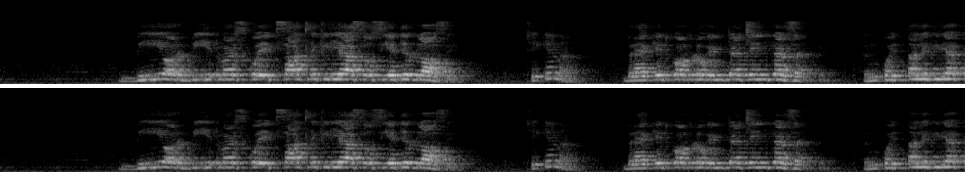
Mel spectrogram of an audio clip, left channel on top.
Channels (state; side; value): quieter; right; 3.0 dB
